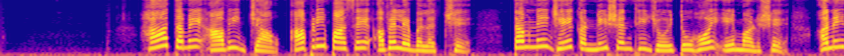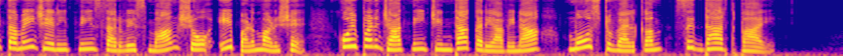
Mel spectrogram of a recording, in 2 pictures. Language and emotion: Gujarati, neutral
